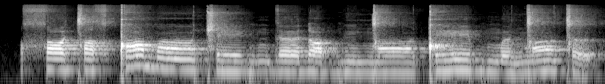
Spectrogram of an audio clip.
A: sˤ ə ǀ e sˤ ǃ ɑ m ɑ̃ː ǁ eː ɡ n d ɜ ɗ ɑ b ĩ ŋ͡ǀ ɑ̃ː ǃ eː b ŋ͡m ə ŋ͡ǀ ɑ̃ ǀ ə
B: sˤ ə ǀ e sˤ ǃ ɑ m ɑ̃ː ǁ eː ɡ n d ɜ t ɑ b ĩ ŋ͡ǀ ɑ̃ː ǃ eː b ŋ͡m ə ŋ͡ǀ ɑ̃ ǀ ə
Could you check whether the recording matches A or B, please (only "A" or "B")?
A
